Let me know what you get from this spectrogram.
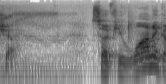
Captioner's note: static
